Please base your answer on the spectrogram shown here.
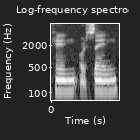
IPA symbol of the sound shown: ŋ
